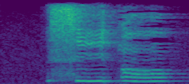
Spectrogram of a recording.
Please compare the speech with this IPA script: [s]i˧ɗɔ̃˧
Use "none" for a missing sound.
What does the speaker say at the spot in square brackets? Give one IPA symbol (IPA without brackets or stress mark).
s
